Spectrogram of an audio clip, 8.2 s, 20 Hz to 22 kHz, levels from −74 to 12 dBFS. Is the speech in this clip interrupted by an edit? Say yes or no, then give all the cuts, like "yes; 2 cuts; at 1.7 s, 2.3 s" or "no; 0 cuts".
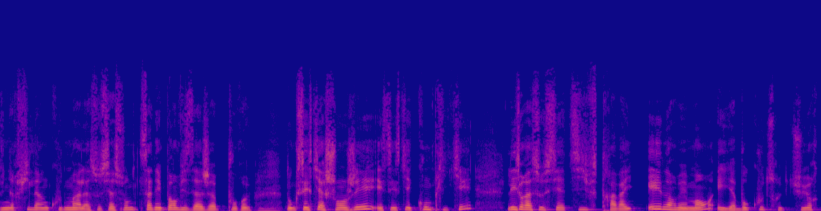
yes; 4 cuts; at 1.4 s, 3.1 s, 4.0 s, 5.2 s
